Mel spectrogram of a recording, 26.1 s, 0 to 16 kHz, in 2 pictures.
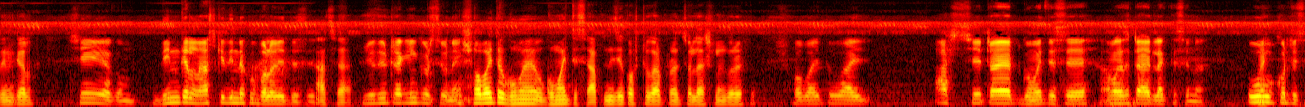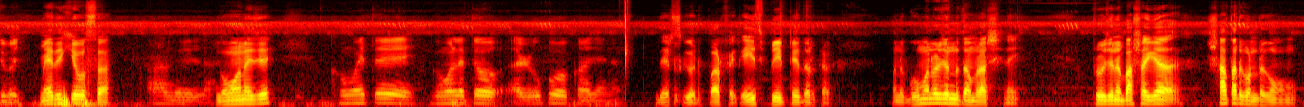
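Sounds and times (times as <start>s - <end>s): men talking: 0.0s - 8.7s, 9.4s - 21.4s, 22.0s - 23.3s, 24.0s - 26.0s
insects chirring: 0.0s - 26.0s.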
